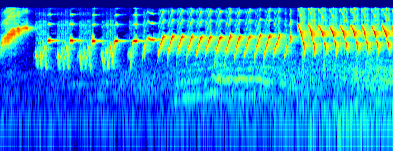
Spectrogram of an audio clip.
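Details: Canary song used for training young canaries: a high rising whistle, then short repeated chips, a rapid buzzy trill of fast notes, and a higher shimmering trill near the end.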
